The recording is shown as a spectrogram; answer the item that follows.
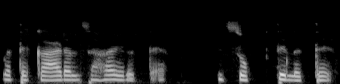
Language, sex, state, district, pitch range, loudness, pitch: Kannada, female, Karnataka, Chamarajanagar, 195-220 Hz, -20 LUFS, 205 Hz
